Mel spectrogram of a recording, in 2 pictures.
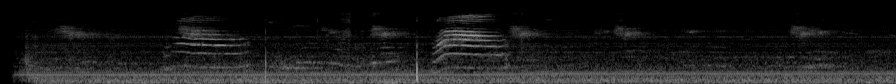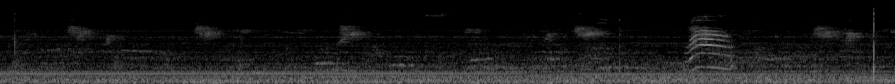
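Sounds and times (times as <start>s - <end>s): steady hum: 0.2s - 17.9s
kitten meowing: 1.6s - 2.5s, 4.3s - 5.1s, 15.8s - 16.4s.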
